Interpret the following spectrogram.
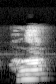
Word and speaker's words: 황하: 그래서 한자라 보면 황하지만 중국 발음으로는 황허라고 하자를 허자로 읽는 글씨이기 때문에 여러분들은 황하 문명 또는 황허강 이렇게 하셔도 상관이 없겠습니다.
